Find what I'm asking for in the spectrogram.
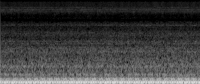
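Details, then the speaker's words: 1985 Pontiac Fiero GT 2.8 V6, rear engine, after replacing rust-damaged ignition control module with a spare (no-start, no codes): steady even low rumble without misses, knocks or ticks; normal idle. "this is not the original by the way luckily I had a spare but yeah it's running again"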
